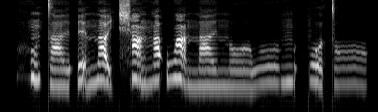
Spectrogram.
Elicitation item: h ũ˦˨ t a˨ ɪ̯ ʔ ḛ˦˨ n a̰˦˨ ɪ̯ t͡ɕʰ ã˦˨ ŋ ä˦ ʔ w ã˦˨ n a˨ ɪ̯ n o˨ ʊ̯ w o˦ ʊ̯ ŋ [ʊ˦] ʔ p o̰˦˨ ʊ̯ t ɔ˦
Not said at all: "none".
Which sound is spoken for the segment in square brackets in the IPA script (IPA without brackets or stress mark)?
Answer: ʊ˦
